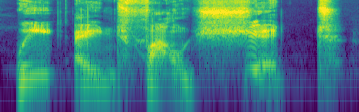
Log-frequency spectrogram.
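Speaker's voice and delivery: high, slow, drawn-out shouted quote; mock soldier calling out slowly; movie line impression. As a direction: ham up the famous line, stretching every word. Quoting a famous movie line.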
